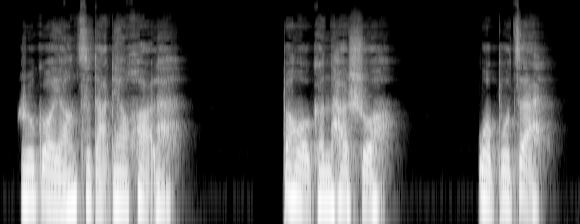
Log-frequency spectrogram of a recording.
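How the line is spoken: Hoarse. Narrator (Chinese): 哥哥嘶哑的声音传来

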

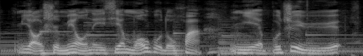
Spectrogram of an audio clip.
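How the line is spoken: Guilty muttering. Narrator (Chinese): 贝里奥知道是自己做错了事，嘀咕着

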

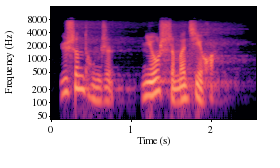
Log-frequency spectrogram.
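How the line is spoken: Soft question. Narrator (Chinese): 张自忠轻声地问他

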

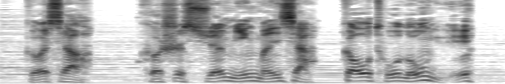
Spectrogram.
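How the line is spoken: Deep, grave question. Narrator (Chinese): 金莲鬼使沉声问道

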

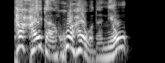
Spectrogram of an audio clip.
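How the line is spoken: Loud roar. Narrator (Chinese): 刘毅大吼一声

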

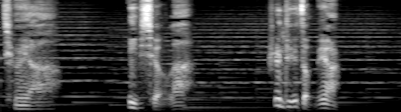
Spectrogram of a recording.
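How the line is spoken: Hoarse old voice. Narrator (Chinese): 老人的目光都是浑浊的，声音嘶哑着

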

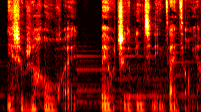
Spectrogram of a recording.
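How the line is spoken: Dazed speech. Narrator (Chinese): 小白兔愣愣的 说

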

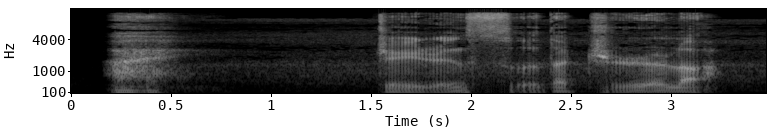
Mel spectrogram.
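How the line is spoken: Sighing. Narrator (Chinese): 叹息道

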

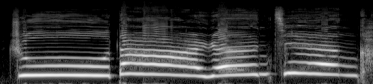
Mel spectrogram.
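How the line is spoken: Crowd shouting at full voice. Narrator (Chinese): 全团官兵扯开嗓子喊道

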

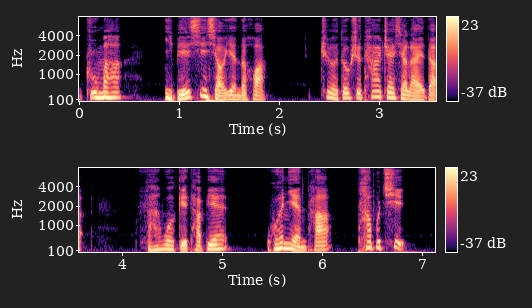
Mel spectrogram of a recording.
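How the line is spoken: Laughing. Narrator (Chinese): 婴儿笑道

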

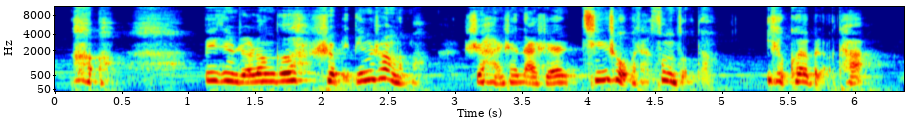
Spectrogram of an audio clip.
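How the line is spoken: Laughing. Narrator (Chinese): 苏哲笑着说道

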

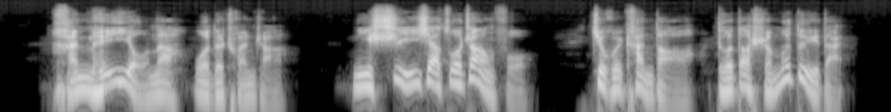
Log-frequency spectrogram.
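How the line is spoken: Laughing. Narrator (Chinese): 卡德鲁斯笑着说

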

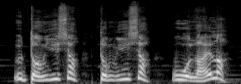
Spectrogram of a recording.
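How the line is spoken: Loud shouting gander. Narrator (Chinese): 尼尔斯家的雄鹅大声的喊道

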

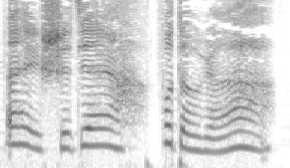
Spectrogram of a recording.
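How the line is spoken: Sighing. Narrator (Chinese): 叹息了一声

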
